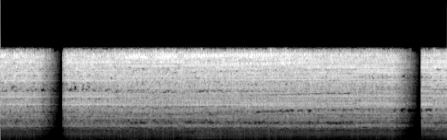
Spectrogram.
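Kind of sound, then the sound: machine, tattoo machine buzzing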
